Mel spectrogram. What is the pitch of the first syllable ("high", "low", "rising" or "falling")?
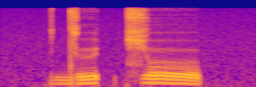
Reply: rising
